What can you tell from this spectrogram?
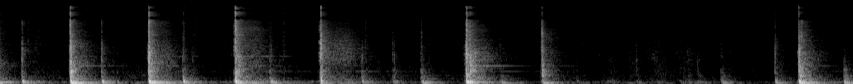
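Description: Soft, buttery yeast dough being slapped onto the worktop and folded over by hand in slap-and-fold kneading. It lands with a heavy thud about once every second, a few lighter knocks follow, and there is one last strong slap near the end.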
